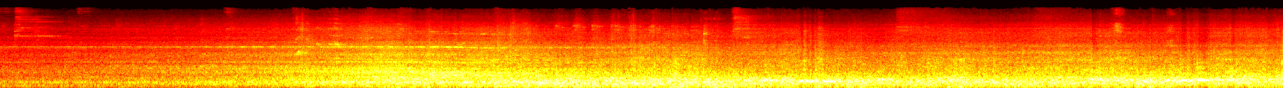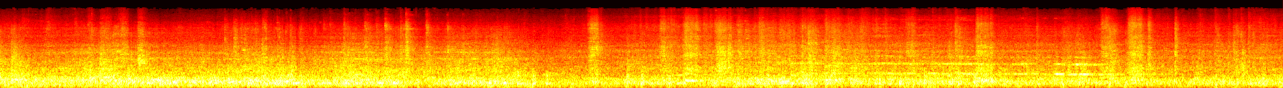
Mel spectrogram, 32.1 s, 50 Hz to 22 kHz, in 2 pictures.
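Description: Class 66 diesel freight locomotive's EMD two-stroke V12 engine approaching and passing, loudest about four to five seconds in. A long train of loaded engineering wagons then rolls past with steady rumble and clickety-clack of wheels over rail joints, with thin wheel squeal at times.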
